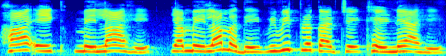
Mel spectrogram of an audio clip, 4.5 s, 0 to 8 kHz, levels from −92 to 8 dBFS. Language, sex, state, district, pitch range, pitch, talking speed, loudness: Marathi, female, Maharashtra, Solapur, 255-295 Hz, 280 Hz, 145 wpm, -12 LUFS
